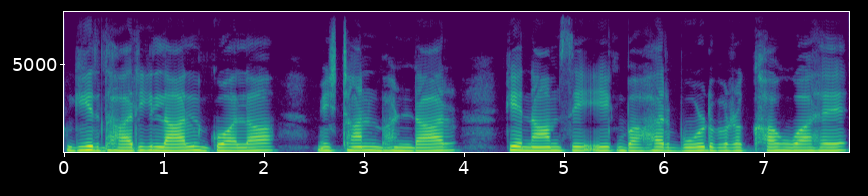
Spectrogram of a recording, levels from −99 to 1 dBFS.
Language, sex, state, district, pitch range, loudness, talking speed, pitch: Hindi, female, Uttar Pradesh, Lalitpur, 185-195 Hz, -17 LUFS, 105 wpm, 190 Hz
